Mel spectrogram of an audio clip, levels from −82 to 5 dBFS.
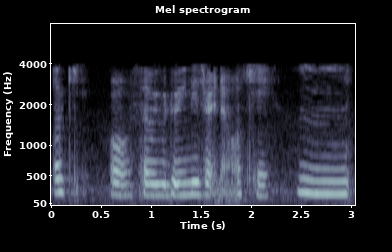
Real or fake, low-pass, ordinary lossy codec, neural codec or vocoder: real; 7.2 kHz; AAC, 16 kbps; none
